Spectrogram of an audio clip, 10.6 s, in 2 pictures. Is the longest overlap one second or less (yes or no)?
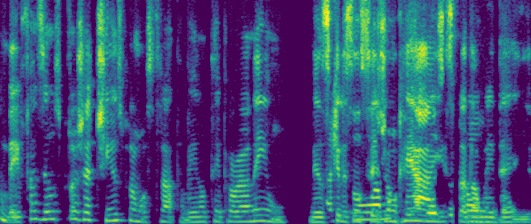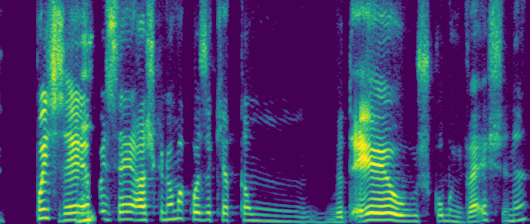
no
